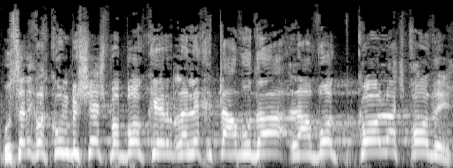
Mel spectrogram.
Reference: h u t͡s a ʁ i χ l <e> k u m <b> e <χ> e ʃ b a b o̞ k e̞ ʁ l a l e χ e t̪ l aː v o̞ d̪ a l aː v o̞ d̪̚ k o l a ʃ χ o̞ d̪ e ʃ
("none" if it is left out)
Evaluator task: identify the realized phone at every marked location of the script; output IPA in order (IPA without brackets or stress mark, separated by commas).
a, b, ʃ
